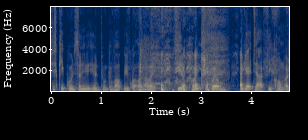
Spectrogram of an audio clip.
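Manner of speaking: cheering loudly at a high pitch.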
